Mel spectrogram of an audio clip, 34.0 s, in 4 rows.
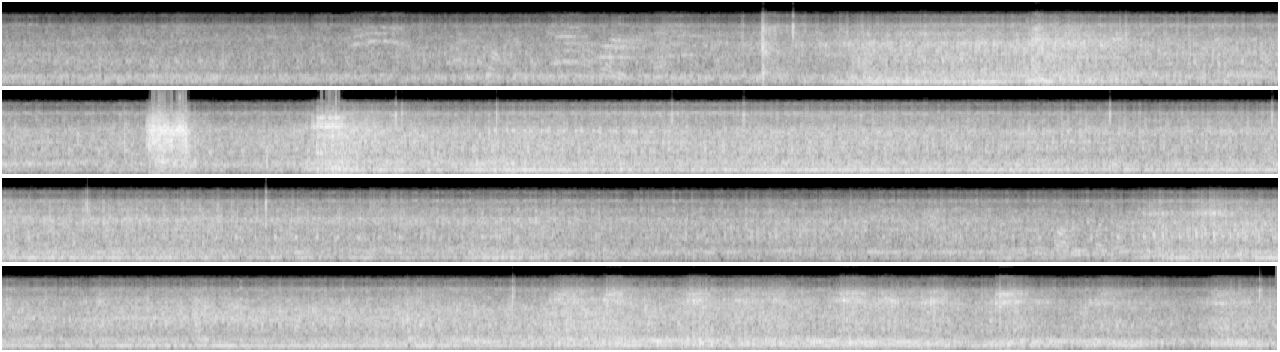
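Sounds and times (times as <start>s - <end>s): loud engine bangs: 4.9s - 8.4s, 9.3s - 20.8s, 24.0s - 34.0s
motorcycle engine running at low revs: 24.6s - 34.0s.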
